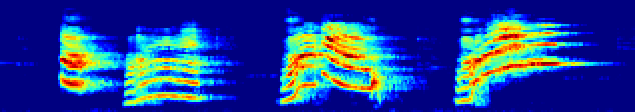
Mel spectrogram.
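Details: Pet parrot that talks, mimicking "mummy papa" in a small room; three rough, voice-like phrases with swooping, upward-bending tones, each about half a second long, evenly spaced.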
